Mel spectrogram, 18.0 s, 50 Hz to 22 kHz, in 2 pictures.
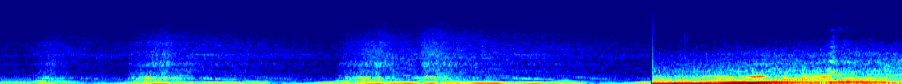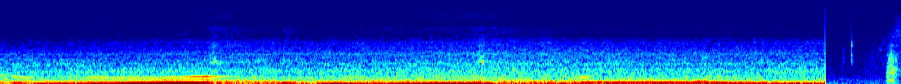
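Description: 10th-generation Honda Civic Si's turbocharged 1.5-litre four-cylinder revved in a string of short rises and falls while parked. About six seconds in it turns louder, with a rev that rises and falls, then the engine held at a steady speed and revved once more before cutting off suddenly.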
